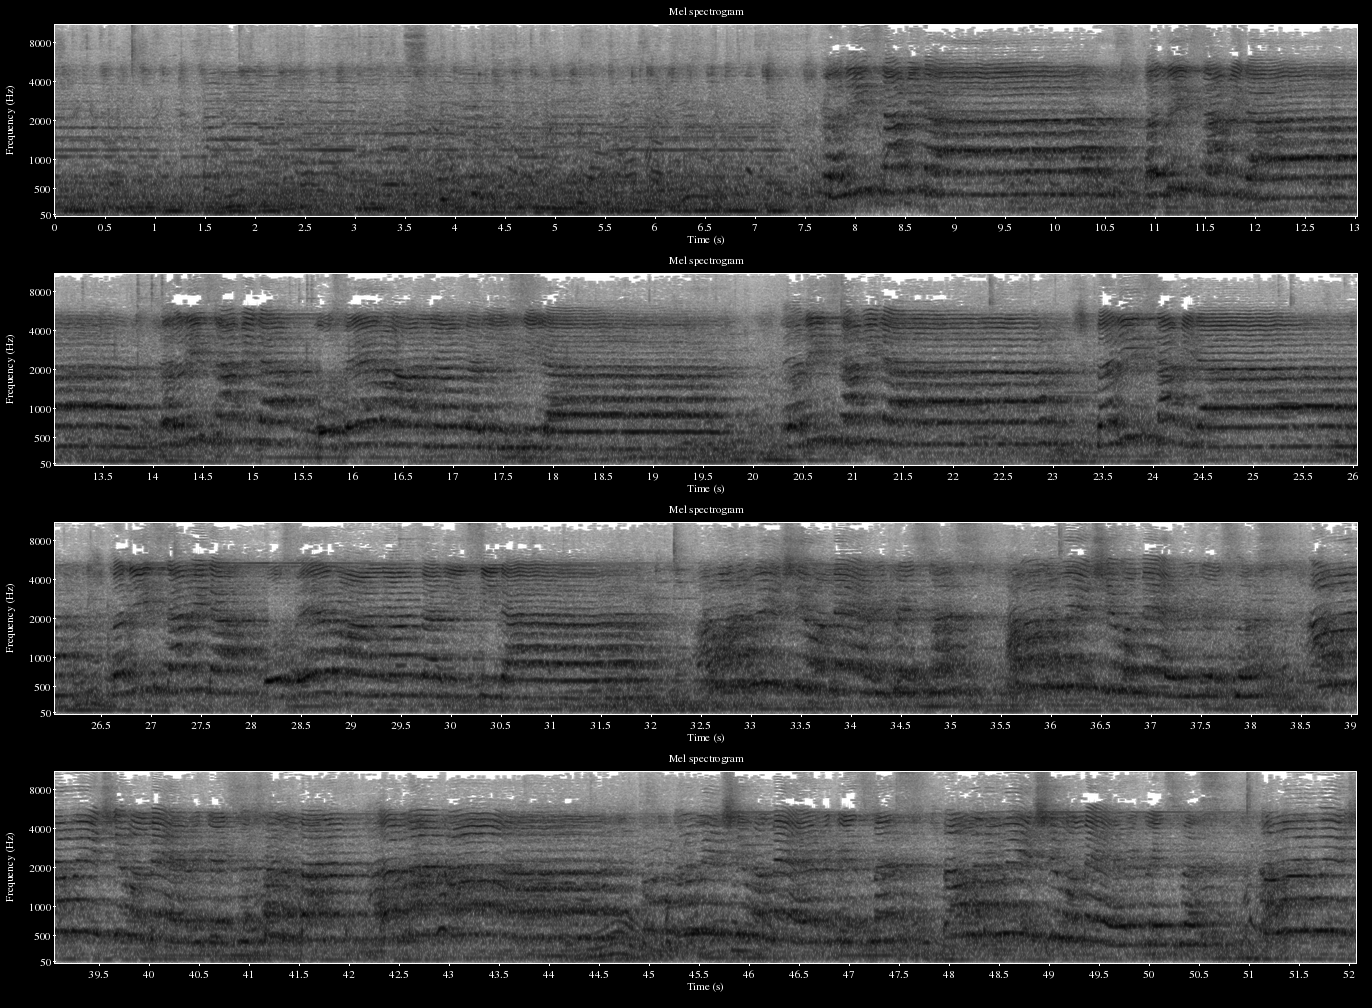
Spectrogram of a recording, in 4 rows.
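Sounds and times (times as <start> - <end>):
children's choir singing: 7.6 - 52.0.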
